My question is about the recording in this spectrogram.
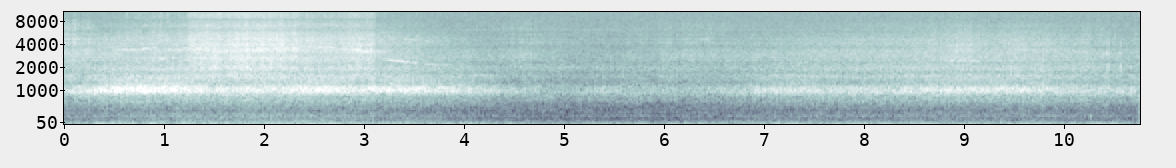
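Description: Airflow rushing over an action camera's microphone during a tandem paraglider flight. It is loudest in the first few seconds, eases off about halfway, then builds again.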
